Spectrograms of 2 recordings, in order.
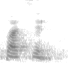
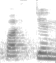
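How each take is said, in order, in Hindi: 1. बीच में t की आवाज़ साइलेंट है। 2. बीच में t की आवाज़ बोली जाती है। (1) "टी का उच्चारण नहीं होगा" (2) "फास्टेन नहीं पढ़ेंगे"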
